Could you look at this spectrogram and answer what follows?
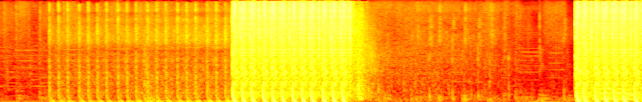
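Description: PUBG Mobile gunfire: bursts of rapid automatic shots, with a soft stretch of shots at first, then a loud close burst, a quieter pause, and another loud burst near the end, with no talking.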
